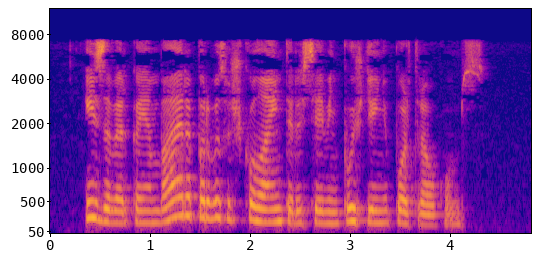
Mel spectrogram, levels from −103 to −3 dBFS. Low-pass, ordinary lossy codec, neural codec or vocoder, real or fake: 7.2 kHz; AAC, 48 kbps; none; real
